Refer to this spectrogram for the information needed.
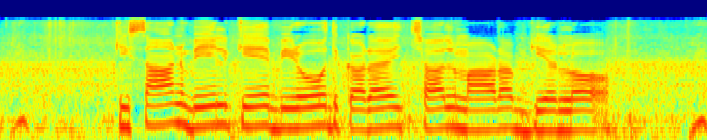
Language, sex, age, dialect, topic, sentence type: Maithili, male, 18-24, Bajjika, agriculture, statement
